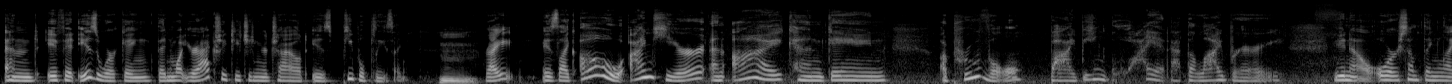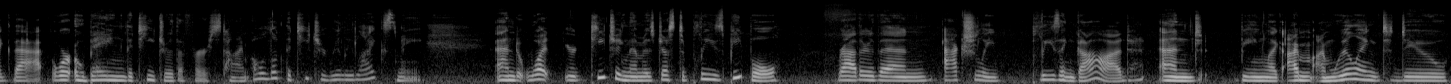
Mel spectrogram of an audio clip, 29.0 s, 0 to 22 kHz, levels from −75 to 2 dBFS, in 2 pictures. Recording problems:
hiss; faint; from 7 s on; 25 dB below the speech

